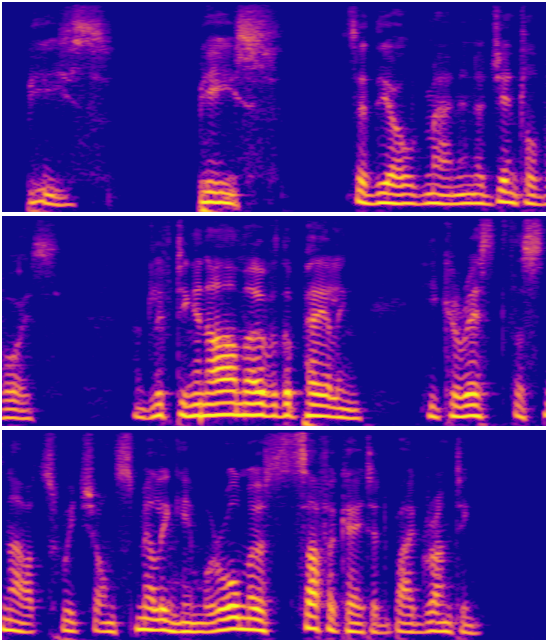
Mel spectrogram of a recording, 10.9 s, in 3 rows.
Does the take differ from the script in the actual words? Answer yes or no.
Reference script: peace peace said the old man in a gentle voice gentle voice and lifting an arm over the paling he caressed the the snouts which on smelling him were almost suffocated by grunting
yes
